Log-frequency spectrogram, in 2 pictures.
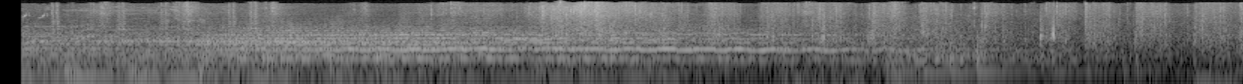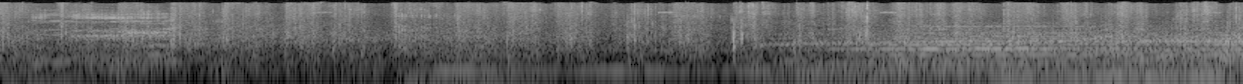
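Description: Footsteps crunch quickly over sand.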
